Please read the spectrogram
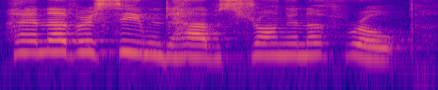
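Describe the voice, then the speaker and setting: A woman's voice: sits high, moderate pace, natural voice. A woman playing a wry, flirtatious, self-assured private eye in the style of 1940s radio drama, full of slangy quips. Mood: wry narrating. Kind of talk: 1940s radio drama acting with first-person narration.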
